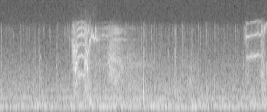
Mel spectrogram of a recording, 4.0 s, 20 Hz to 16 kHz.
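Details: An isolated young female common dolphin calls in the night, picked up from about 4 miles away by radio: brief, high squeaky whistles over a steady electrical hum.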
